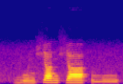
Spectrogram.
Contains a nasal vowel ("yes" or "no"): no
